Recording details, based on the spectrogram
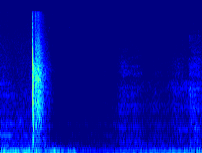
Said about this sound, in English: we also need to do the clap. Okay. Three, two, one.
